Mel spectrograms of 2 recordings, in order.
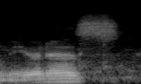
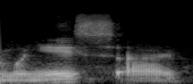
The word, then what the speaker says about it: Muñiz: My name is Muniz, or Muñiz, pronounce it either way.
